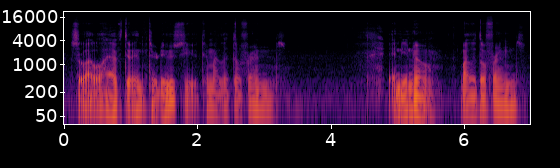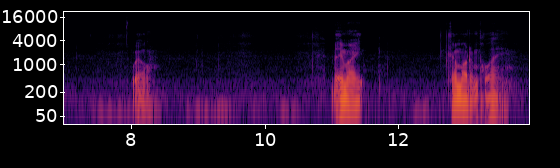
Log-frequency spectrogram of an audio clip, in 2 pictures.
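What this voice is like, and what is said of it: Put-on sexy voice. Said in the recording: “my sexy voice”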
